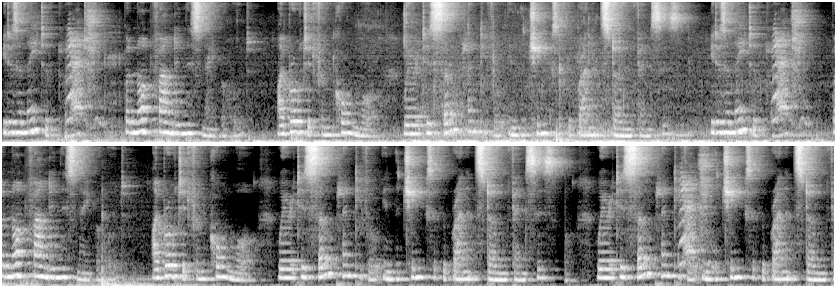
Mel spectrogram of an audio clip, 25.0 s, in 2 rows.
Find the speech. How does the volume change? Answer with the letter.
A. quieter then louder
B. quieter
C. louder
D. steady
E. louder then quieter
D.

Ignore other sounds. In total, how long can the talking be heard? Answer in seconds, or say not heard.
25 s.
